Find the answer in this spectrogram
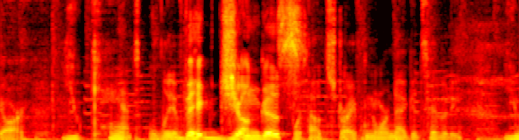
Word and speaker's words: Jung: swiss psychiatrist and psychoanalyst how do you say his name carl jung he should have made me google carl jung dude i can't believe you said hard j there dude be yourself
